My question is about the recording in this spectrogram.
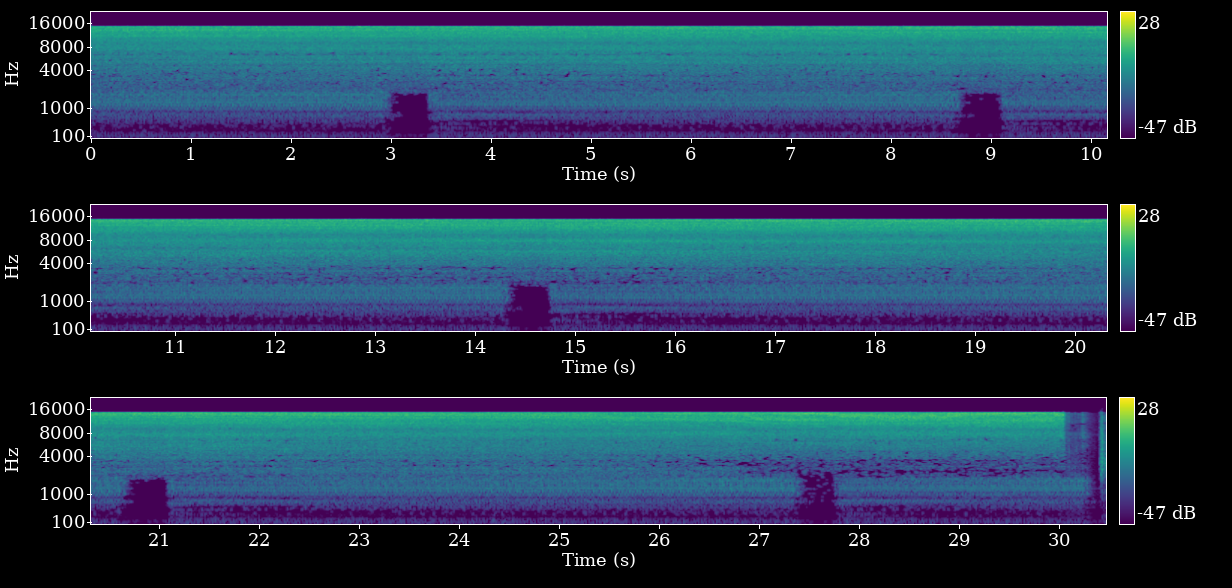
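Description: Master airbrush gun blowing a steady stream of compressed air: a continuous hiss as air is blown over wet alcohol ink on paper to push and spread it.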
